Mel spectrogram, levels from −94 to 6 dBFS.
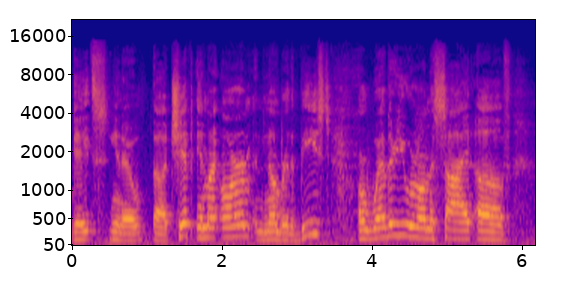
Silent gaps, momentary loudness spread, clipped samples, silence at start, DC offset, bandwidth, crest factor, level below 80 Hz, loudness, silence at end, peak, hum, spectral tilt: none; 8 LU; under 0.1%; 0 s; under 0.1%; 14.5 kHz; 16 dB; -52 dBFS; -24 LUFS; 0.15 s; -8 dBFS; none; -4.5 dB/octave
